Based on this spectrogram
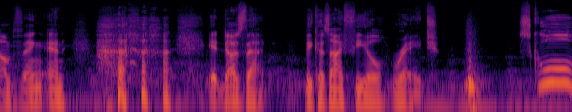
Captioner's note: laughs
